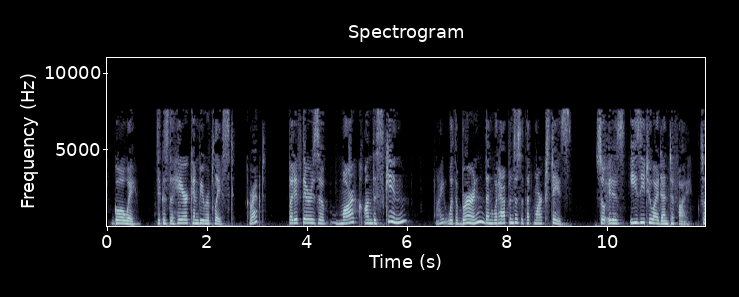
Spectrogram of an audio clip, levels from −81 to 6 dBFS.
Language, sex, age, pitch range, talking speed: English, female, 30-49, 190-235 Hz, 185 wpm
